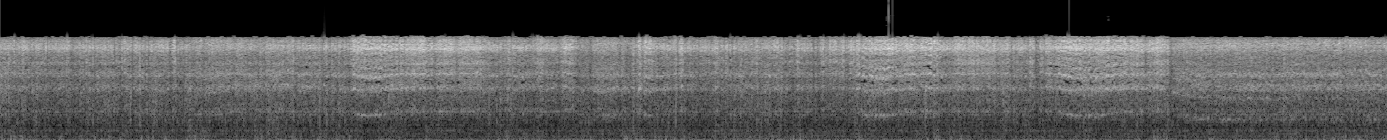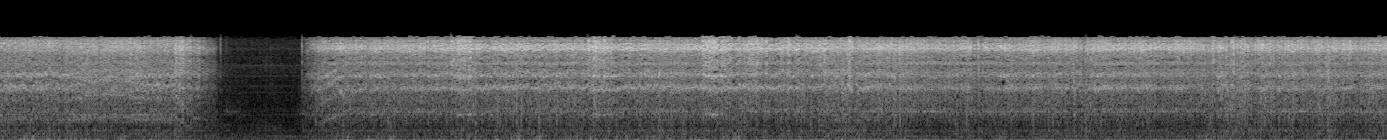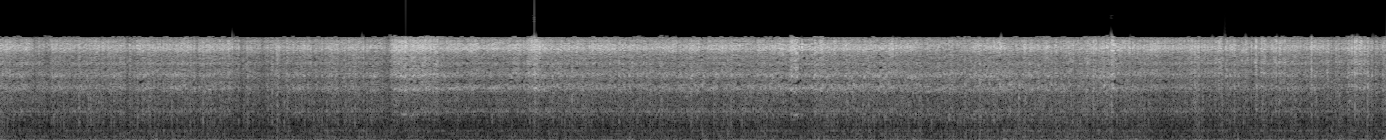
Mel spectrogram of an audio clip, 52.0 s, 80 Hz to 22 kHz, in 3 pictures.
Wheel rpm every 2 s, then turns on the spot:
230, 230, 230, 230, 230, 230, 230, 210, 200, 170, 60, 220, 230, 230, 240, 230, 230, 230, 230, 230, 230, 230, 230, 220, 230, 230.
none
